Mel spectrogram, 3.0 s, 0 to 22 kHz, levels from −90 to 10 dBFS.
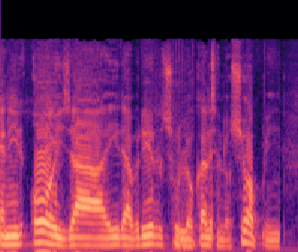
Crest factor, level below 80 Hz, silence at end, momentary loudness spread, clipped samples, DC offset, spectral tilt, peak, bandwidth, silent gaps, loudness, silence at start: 8 dB; -40 dBFS; 0.2 s; 6 LU; under 0.1%; under 0.1%; -5.5 dB/octave; 0 dBFS; 11.5 kHz; none; -9 LUFS; 0 s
